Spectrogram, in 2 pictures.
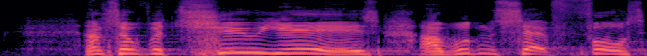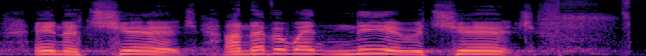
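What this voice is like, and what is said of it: Scouse accent. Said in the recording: “I just chat with him, like in my Scouse accent and stuff”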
